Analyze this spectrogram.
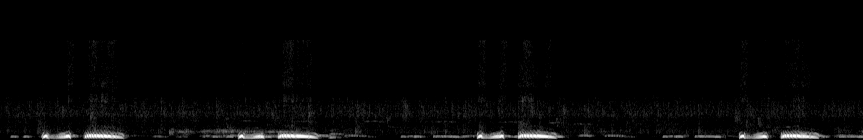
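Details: Spotted doves, male and female, cooing as a training lure: a three-part phrase of short coo then two rolling purrs, repeated about every three seconds, soft murmurs between.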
